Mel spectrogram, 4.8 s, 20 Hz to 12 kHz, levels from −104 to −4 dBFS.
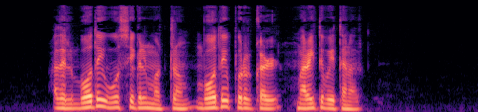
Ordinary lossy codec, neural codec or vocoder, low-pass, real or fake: MP3, 64 kbps; none; 9.9 kHz; real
